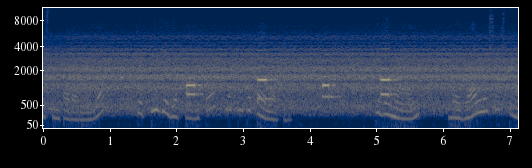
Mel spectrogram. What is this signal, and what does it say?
DTMF, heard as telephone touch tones, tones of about 100 ms, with phone line noise, room echo and speech in Greek. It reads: 7 3 4 9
